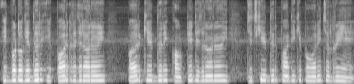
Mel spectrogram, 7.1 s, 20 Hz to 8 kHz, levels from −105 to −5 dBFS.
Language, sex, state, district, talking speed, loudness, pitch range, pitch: Hindi, male, Rajasthan, Jaipur, 230 wpm, -17 LUFS, 160-170 Hz, 165 Hz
